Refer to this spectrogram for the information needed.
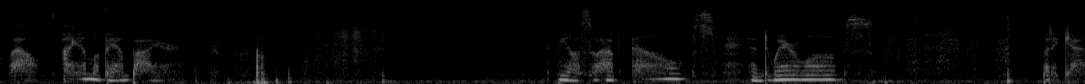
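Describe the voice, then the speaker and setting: A woman playing a secretive, soothing vampire librarian in a fantasy ASMR roleplay, speaking in a soft, breathy whisper close to the microphone. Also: medium pitch, lightly acted. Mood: secretive, welcoming. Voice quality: breathy, mostly unvoiced whisper. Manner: soft, gentle, unhurried, confiding.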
